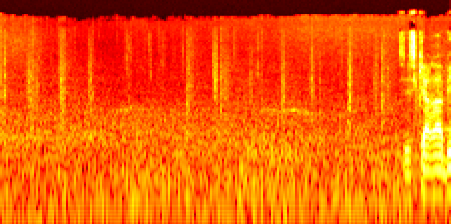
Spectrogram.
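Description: Footsteps pad quickly across soft sand.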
